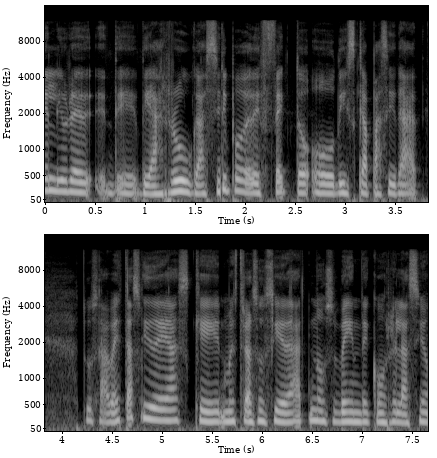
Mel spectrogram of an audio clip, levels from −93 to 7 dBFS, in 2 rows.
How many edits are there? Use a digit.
2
